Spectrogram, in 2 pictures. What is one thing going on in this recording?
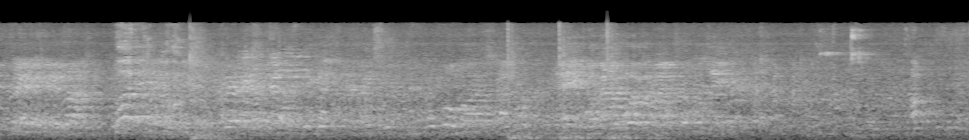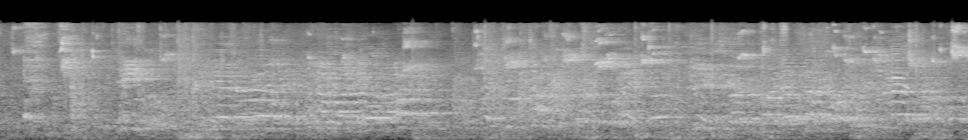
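A crowd chatters and cheers in an echoing gym.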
